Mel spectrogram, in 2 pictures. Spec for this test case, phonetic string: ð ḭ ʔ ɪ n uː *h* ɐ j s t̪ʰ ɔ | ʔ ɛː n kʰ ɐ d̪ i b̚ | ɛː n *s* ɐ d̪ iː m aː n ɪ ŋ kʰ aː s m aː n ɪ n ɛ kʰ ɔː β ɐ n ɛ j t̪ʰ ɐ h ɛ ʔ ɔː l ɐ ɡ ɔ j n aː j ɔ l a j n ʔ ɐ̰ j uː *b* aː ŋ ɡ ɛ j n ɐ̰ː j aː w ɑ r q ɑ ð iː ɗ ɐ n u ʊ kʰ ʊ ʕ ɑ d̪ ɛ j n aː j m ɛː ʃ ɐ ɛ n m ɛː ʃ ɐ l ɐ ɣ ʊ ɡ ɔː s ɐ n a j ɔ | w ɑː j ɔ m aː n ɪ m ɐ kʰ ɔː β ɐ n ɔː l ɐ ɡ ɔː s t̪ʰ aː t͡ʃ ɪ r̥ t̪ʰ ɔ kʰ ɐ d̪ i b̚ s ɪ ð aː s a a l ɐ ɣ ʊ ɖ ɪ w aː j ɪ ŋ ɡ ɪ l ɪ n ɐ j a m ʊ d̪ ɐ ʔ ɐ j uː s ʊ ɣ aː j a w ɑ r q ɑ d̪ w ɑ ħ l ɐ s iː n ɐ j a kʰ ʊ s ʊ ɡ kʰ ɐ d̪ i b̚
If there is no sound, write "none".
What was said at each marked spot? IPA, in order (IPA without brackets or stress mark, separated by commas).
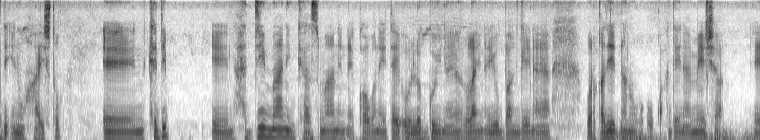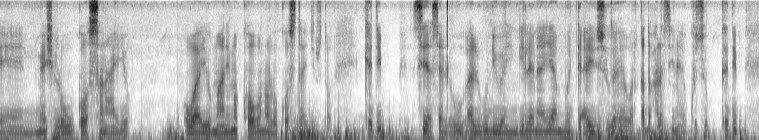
h, h, b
